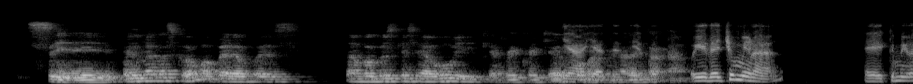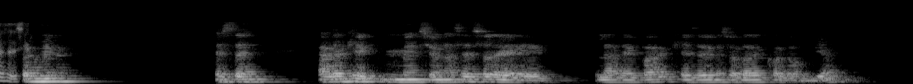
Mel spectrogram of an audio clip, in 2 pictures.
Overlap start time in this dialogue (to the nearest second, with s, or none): 6 s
